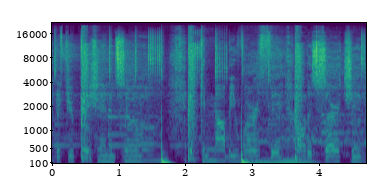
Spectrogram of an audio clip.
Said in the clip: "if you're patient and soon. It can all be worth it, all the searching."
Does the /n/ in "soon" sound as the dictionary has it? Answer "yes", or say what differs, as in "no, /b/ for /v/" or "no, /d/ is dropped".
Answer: no, /n/ is dropped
